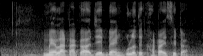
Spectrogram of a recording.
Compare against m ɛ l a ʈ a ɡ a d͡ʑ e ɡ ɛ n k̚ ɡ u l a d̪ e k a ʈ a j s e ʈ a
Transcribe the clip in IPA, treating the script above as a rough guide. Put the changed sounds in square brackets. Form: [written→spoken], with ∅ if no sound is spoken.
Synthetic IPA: m ɛ l a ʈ a [ɡ→k] a d͡ʑ e [ɡ→b] ɛ [n→ŋ] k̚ ɡ u l a [d̪→t̪] e [k→kʰ] a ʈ a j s e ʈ a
